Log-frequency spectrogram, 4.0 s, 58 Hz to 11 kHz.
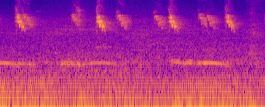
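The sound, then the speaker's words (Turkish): Birds chirp in short, repeated bursts about once a second in the empty yard of a small state school of about 100 students, over a quiet outdoor hush with a faint steady hum beneath. No voices are present. “Normalde hafta içleri ilk ve orta sınıfların cıvıltısı ve gürültüsüyle yankılanan bu bahçede salgın koşullarından dolayı kuş sesinden başka hiçbir şey duyulmuyor.”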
